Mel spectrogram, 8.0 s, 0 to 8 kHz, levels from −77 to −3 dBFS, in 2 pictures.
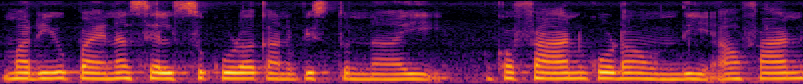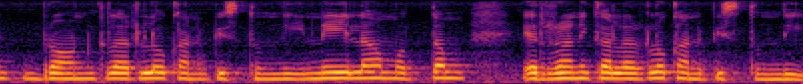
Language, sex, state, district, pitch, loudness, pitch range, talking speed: Telugu, female, Andhra Pradesh, Visakhapatnam, 205 Hz, -17 LUFS, 195-210 Hz, 155 wpm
